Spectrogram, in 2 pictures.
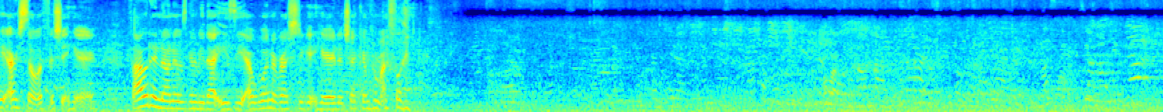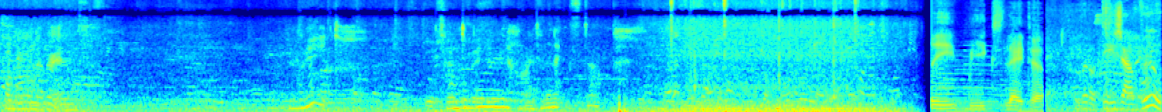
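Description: A young woman talks cheerfully and close to a microphone.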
